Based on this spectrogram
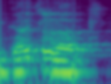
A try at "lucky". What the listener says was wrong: All right, so let's practice the word lucky. Okay, pronounce that E sound at the end of the word. The word is lucky. He got lucky.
